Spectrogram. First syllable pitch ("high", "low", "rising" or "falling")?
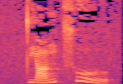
rising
